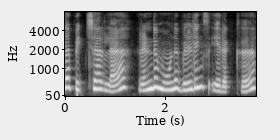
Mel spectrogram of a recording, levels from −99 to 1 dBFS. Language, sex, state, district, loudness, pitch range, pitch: Tamil, female, Tamil Nadu, Nilgiris, -14 LUFS, 220-310 Hz, 275 Hz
